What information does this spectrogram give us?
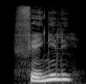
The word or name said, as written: fængelig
